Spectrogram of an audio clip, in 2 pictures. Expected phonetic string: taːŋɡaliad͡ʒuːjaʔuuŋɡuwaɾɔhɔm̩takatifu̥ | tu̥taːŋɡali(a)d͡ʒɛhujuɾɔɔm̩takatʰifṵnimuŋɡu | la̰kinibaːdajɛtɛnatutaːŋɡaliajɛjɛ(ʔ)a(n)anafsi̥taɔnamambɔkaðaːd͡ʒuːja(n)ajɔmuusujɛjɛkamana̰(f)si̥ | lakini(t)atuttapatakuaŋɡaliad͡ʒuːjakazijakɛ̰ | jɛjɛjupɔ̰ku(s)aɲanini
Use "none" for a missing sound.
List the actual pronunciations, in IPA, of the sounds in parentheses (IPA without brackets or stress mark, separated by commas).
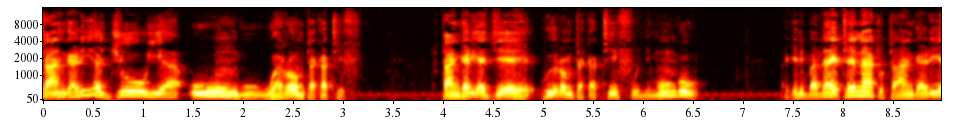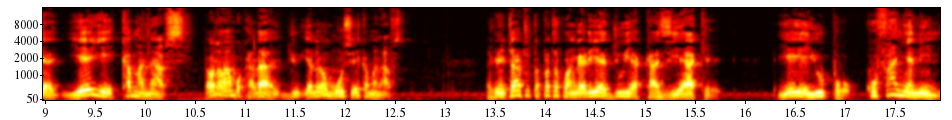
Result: a, k, m, n, f, t, f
